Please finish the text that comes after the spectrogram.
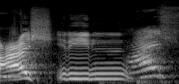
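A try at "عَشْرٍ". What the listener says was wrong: आइन भी निकाले और रा को मारूफ करें। रा को पुर करना है, हाँ। वक्फ की सूरत में रा पुर होगी।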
